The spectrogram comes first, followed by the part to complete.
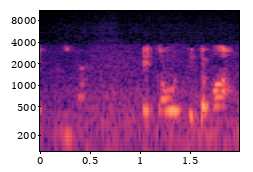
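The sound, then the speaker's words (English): A radio plays in the background over a phone line, thin and muffled, with faint murmuring at first and then louder bursts of voice-like sound in the second half. “You turn the radio off when you're calling the secret Textoso line.”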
